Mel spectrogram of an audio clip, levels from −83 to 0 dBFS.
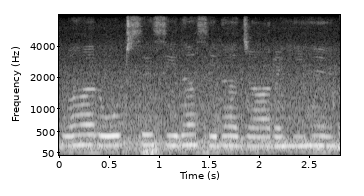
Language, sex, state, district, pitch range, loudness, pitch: Hindi, female, Chhattisgarh, Raipur, 200-210 Hz, -13 LUFS, 205 Hz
